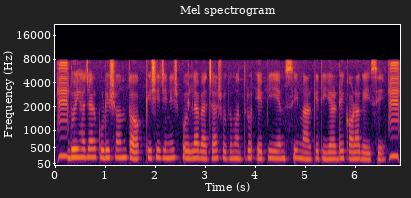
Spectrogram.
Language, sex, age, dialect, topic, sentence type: Bengali, female, 25-30, Rajbangshi, agriculture, statement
